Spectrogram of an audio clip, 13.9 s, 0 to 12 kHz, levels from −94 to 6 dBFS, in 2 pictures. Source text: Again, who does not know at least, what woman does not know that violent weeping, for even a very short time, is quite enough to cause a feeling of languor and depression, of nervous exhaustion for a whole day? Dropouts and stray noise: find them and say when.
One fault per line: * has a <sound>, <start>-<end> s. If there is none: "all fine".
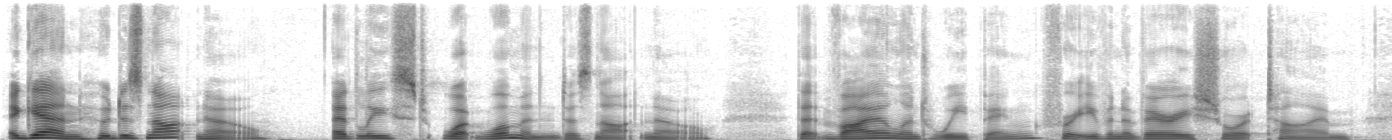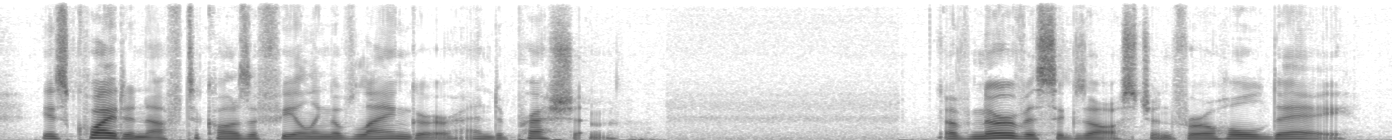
all fine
